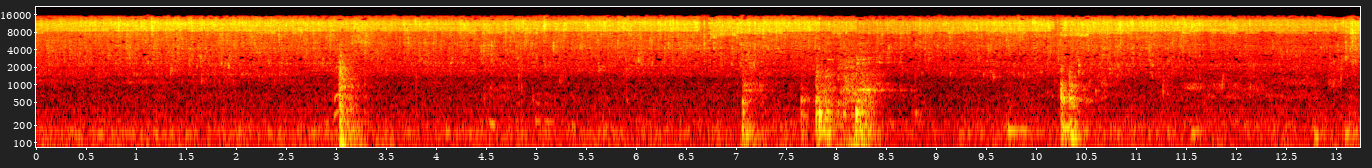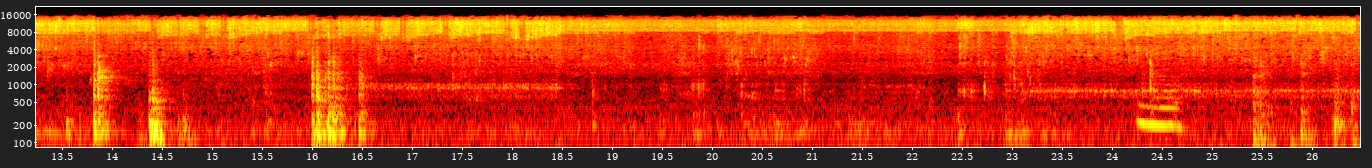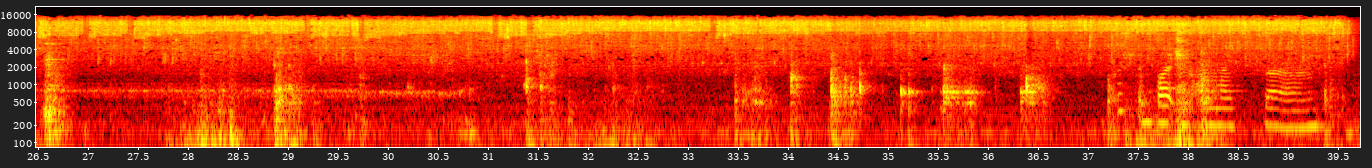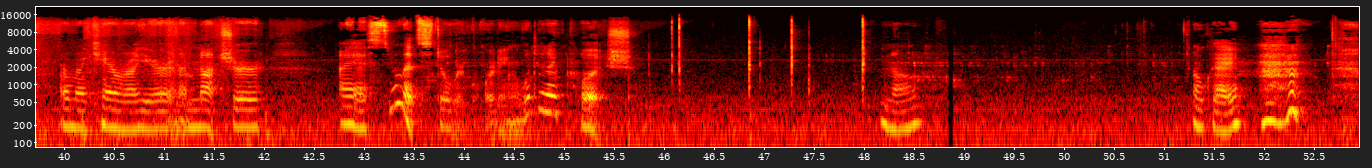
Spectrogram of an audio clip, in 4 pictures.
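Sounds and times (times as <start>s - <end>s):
dishes clinking and knocking: 7.1s - 8.8s, 13.8s - 14.9s, 16.0s - 17.4s, 22.5s - 32.6s, 33.5s - 38.4s
tap running into sink: 12.8s - 19.0s, 22.5s - 32.7s.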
